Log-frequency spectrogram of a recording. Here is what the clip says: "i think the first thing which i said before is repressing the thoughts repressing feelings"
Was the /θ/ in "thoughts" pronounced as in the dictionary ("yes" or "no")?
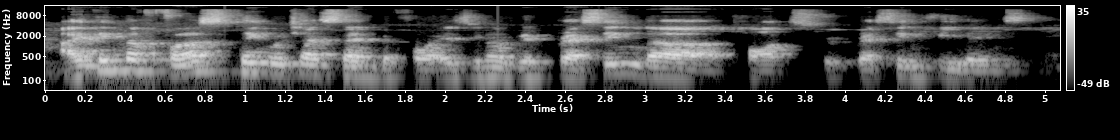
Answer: no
